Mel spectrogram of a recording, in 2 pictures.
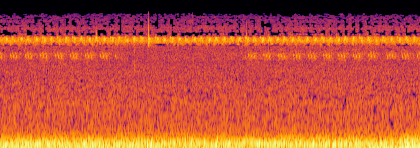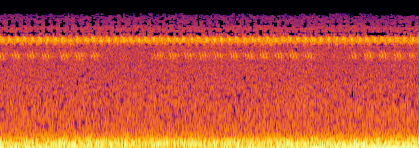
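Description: Crickets chirping: a steady high trill runs throughout, and a lower pulsed chirp comes in trains of a few seconds with short breaks. A steady low hum lies underneath.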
